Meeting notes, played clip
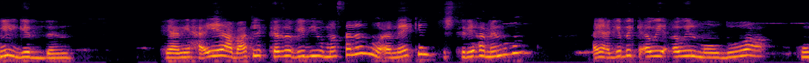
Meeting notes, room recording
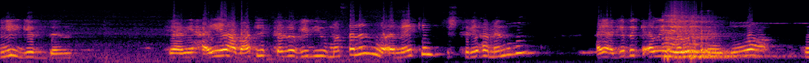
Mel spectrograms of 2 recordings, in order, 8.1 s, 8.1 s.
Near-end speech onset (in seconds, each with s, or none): 6.7 s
